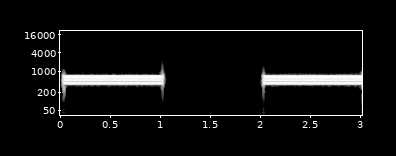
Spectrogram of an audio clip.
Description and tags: Major Sixth Chord
A major 6th chord. The following just tuning was used (1,3,5,6) from the root:
1/1,5/4,6/4,5/3
chord, chords, equal-tempered, intonation, just, major-sixth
